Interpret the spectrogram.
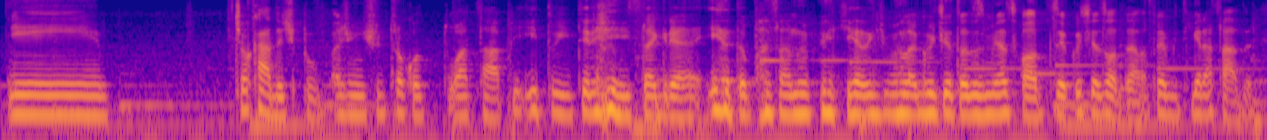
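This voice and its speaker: A man's voice: medium pitch, flat delivery, brisk, warm tone. A young man with a Brazilian Portuguese accent, casually retelling a night out in a filler-heavy storytime style. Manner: chatty, filler-heavy retelling with lots of quoted dialogue. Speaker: storytelling vlogger. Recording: music playing under the voice.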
